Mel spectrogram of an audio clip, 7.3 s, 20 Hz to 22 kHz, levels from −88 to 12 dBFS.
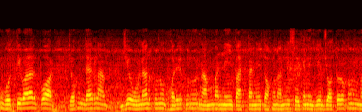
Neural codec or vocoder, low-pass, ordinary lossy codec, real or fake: codec, 16 kHz, 4 kbps, X-Codec, WavLM features, trained on Multilingual LibriSpeech; none; none; fake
